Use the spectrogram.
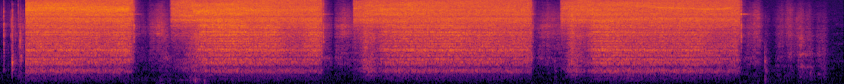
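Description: An airbrush sprays opaque black paint onto a chrome fishing lure in four long, steady hissing bursts separated by short pauses, close and loud with no talking.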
